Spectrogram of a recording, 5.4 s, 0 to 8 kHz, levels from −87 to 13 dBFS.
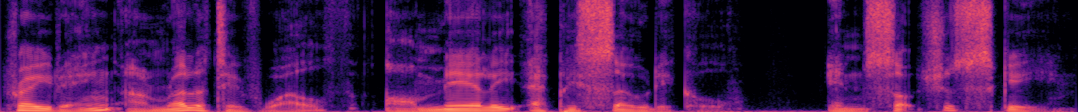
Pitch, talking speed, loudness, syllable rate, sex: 100 Hz, 120 wpm, -17 LUFS, 4.7 syllables/s, male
